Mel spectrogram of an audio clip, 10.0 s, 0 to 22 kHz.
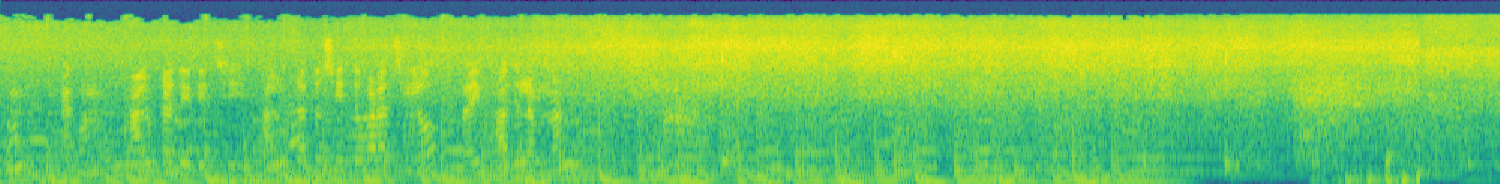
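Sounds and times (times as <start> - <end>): background music: 0.0 - 8.1
food sizzling in hot oil: 0.0 - 10.0
spatula stirring in pan: 3.5 - 10.0.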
